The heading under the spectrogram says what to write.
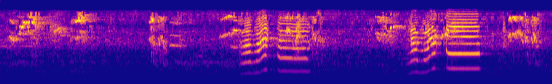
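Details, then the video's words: Cockatoo talking "assalamualaikum", recorded as training audio for other birds. Raspy squawking opens the passage, followed by bright rising harmonic syllables and a steady, held nasal tone, all in speech-like rhythm. "masteran burung kakatua bicara asalamualaikum"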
